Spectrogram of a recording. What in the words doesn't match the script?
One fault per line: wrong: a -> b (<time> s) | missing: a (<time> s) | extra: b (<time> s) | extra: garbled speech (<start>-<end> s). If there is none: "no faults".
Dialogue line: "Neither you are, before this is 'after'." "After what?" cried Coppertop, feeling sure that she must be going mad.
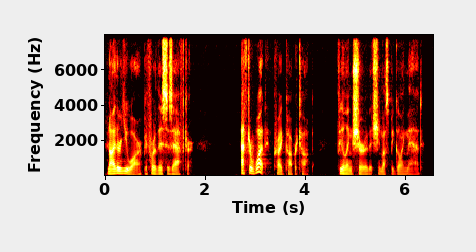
no faults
